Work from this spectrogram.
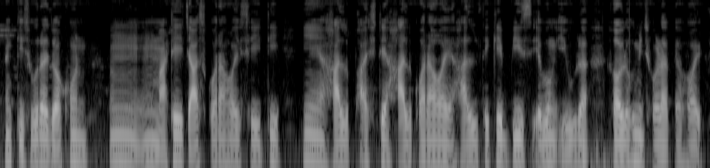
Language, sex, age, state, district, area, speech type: Bengali, male, 30-45, West Bengal, Nadia, rural, spontaneous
